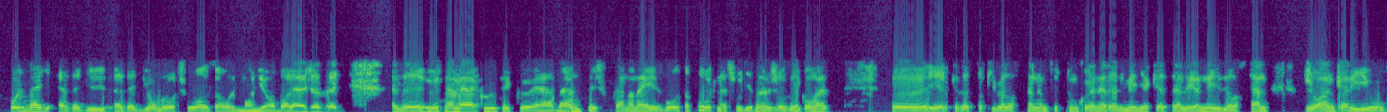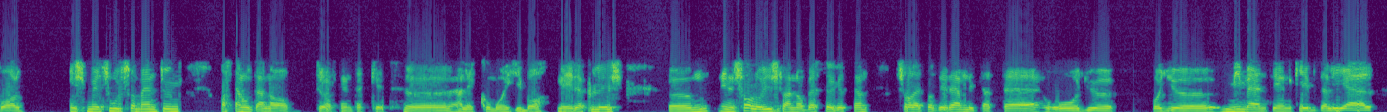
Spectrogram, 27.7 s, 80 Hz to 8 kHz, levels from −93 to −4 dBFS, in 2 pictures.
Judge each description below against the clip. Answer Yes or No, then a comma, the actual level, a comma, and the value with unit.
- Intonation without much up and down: No, average, 3.2 semitones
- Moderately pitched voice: No, low, 125 Hz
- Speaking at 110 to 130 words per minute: No, average, 150 wpm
